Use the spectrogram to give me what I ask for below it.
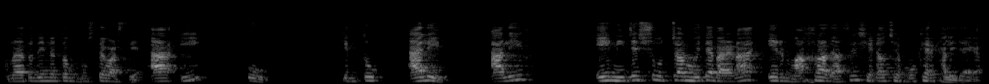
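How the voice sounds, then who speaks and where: Teaching an online Quran class, a man with a bright, sharp, slightly high voice repeats each key term and quizzes his students along the way. He sounds animated, talks at normal speed and pauses often, and the audio is dull, picked up from some distance from the mic.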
